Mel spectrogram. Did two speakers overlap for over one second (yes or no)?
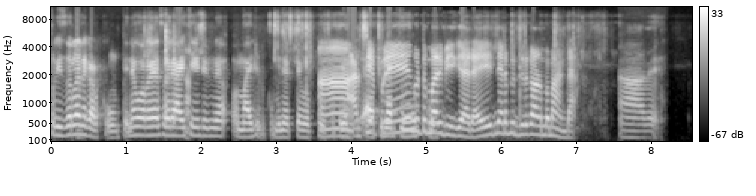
yes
